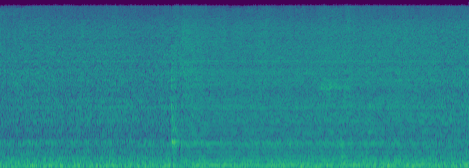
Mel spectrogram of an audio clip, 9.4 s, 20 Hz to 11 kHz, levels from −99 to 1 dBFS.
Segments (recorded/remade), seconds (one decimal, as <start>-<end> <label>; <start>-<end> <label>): 0.0-3.7 recorded; 3.7-8.7 remade; 8.7-9.4 recorded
